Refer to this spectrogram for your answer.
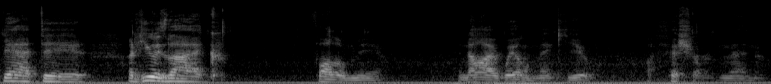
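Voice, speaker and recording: A man does a cartoonish character voice with a fairly low pitch, a fairly slow pace and long, frequent pauses, against clear background noise. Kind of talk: comic puppet show. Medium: comedy sketch. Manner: laid-back, enthusiastic, goofy.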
